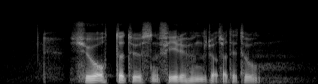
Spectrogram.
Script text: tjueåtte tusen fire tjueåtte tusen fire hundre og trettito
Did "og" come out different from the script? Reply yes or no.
no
